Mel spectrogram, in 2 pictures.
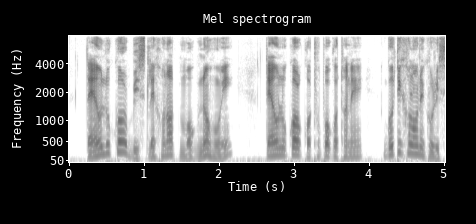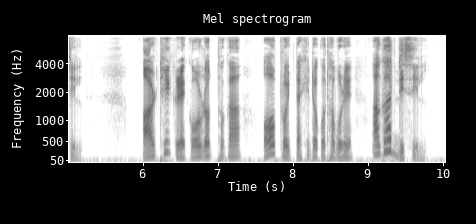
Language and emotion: Assamese, surprised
